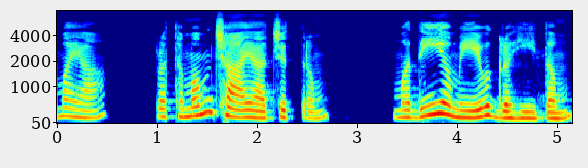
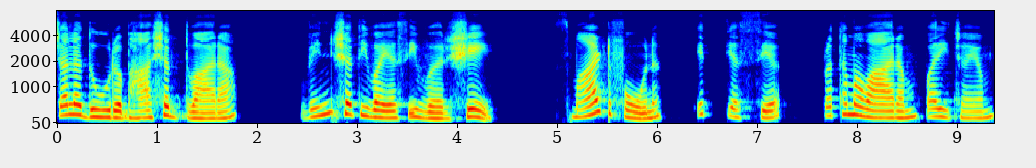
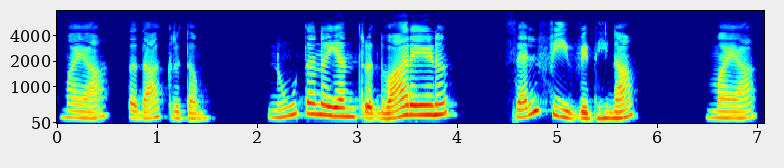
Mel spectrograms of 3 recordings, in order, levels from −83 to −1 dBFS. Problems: none marked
